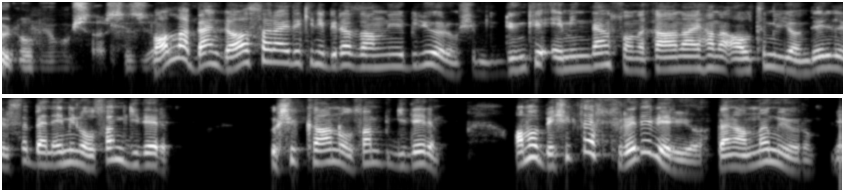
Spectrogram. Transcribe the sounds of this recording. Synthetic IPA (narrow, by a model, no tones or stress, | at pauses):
øjlʲɛolˠujommʃlˠa̰ɾsizvalˠːaːbænɡalsaɾajd̪acʰinibiɾazanlˠajabilʲijo̞ɾumʃimd̪id̪yɲcʰyʔe̞mind̪ænso̞nɾakʰaːnajɦanaːlˠt̪ʰɯmilʲjo̞nve̞ɾilʲiɾsɛbæne̞mino̞lˠsamɟid̪e̞ɾim | ɯʃɯkʰːaːno̞lˠsamɟid̪e̞ɾim | amabe̞ʃict̪ʰaɾsyɾɛd̪ɛve̞ɾijo̞̰b̥ænanlˠamɯjo̞ɾum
